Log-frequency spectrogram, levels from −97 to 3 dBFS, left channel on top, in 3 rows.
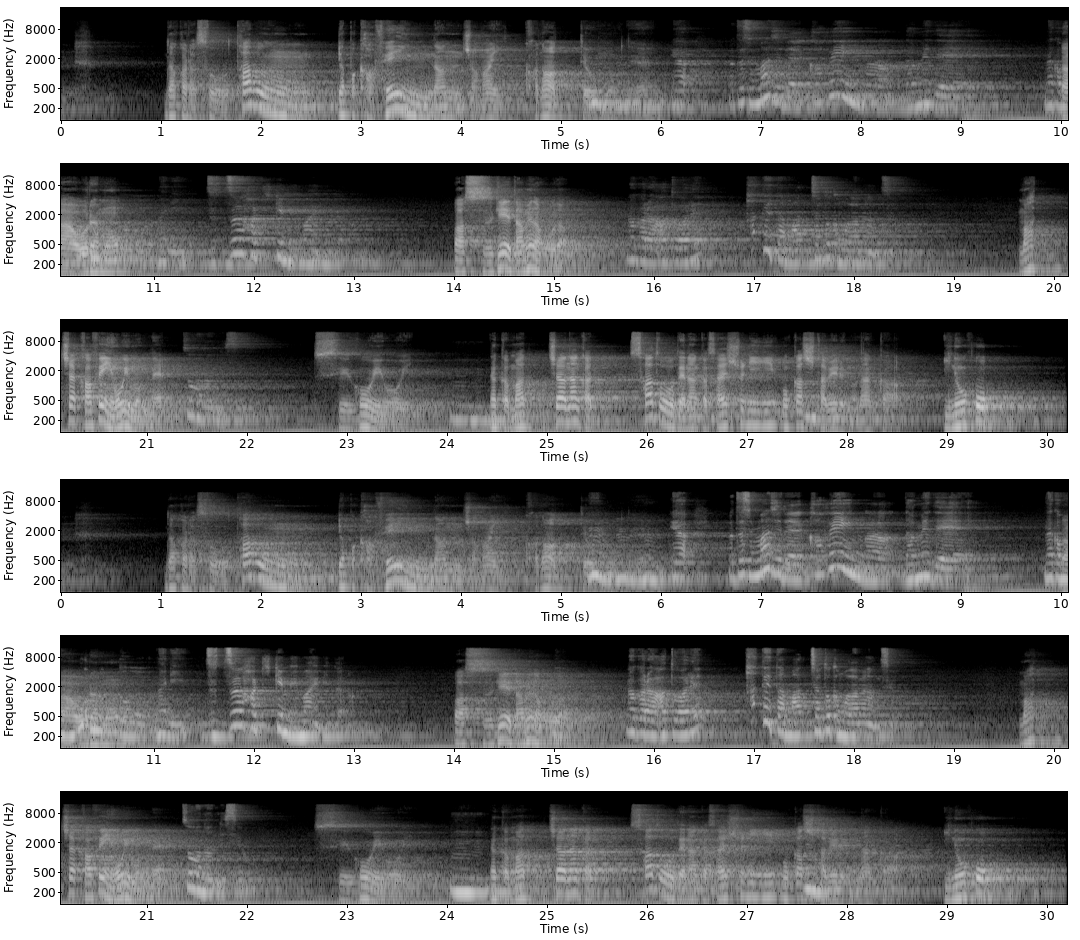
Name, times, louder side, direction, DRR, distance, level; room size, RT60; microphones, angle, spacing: voice 1, 1.0-2.5 2.8-5.9 10.0-10.7 14.0-15.1 19.7-19.8 20.1-21.2 22.7-23.7 24.6-25.5 25.8-28.5 29.0-29.4, left 3 dB, 35° left, 8 dB, 0.4 m, -31 dB
voice 2, 5.3-6.4 6.7-9.2 9.8-13.0 15.0-15.2 15.7-16.6 16.9-18.5 21.4-22.1 24.0-24.5 27.6-27.9, right 5 dB, 75° right, 9 dB, 0.4 m, -33 dB
sound 1, 9.0-26.6, right 1 dB, 35° right, 0.7 m, -39 dB
10.5 x 4.0 x 6.6 m, 2.6 s
head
